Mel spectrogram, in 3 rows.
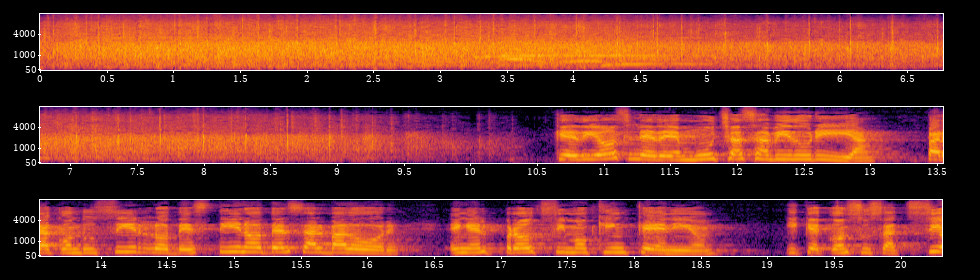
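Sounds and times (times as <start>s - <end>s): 
audience applause: 0.0s - 10.4s
speech: 10.8s - 20.3s.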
